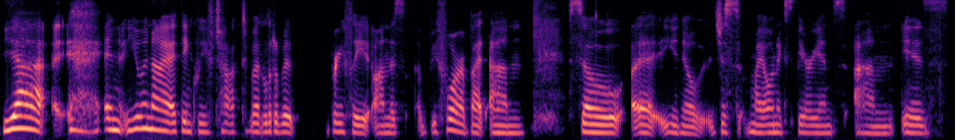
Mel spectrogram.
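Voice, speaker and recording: A woman's voice: lowish voice, steady tone, measured pace. A woman, a guest author talking thoughtfully in an interview, with frequent ums and restarts. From Canada. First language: Polish. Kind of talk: conversational interview.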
